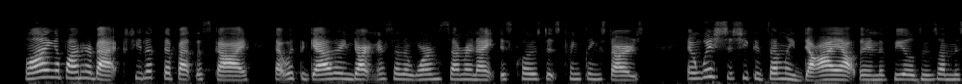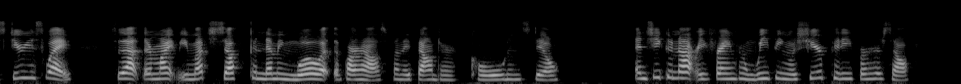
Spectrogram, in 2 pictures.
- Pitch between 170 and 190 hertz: No, high, 245 Hz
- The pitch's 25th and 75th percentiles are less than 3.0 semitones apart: Yes, narrow, 2.6 semitones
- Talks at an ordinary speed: No, fast, 225 wpm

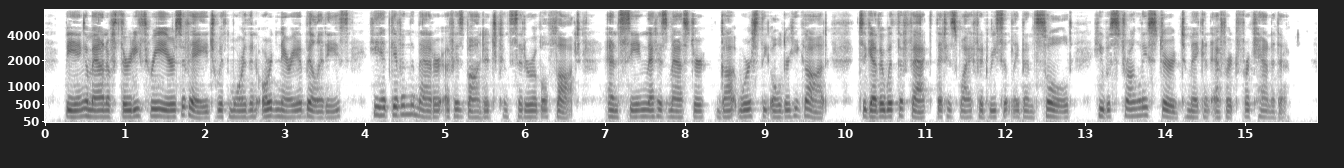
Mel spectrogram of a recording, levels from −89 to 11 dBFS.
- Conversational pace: No, fast, 210 wpm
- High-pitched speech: No, medium, 170 Hz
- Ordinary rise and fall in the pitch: No, narrow, 1.9 semitones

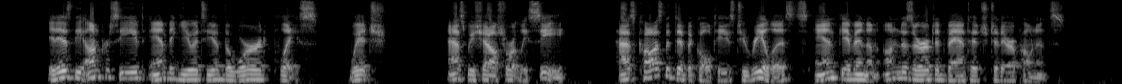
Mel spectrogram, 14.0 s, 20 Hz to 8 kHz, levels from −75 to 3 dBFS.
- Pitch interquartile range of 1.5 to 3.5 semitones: No, average, 4.9 semitones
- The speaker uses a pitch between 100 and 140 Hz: Yes, low, 135 Hz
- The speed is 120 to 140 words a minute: Yes, slow, 135 wpm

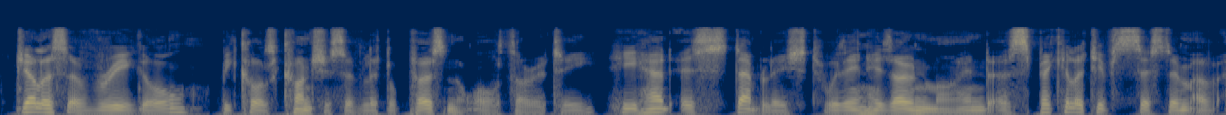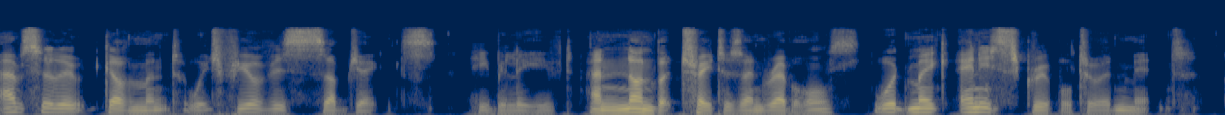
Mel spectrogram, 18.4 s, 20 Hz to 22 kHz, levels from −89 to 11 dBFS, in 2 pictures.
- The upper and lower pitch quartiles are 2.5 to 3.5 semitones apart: No, average, 4.4 semitones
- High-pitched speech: No, low, 115 Hz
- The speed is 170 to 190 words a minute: No, slow, 135 wpm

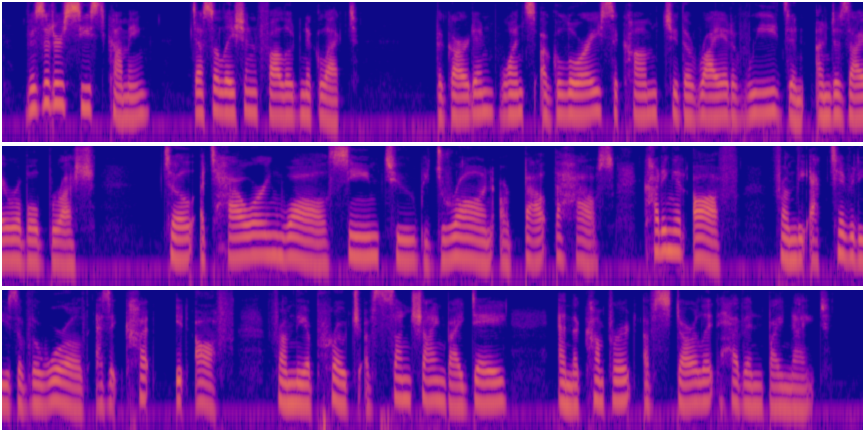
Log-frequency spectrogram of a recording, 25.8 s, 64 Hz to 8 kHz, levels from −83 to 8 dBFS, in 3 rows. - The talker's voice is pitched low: No, medium, 160 Hz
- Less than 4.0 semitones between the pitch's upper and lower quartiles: Yes, narrow, 2.6 semitones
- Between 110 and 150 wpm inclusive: Yes, average, 145 wpm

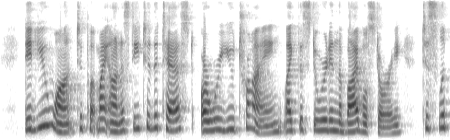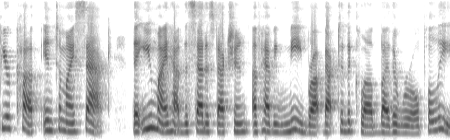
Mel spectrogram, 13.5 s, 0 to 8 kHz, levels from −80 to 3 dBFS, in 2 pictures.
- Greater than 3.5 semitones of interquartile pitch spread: Yes, average, 4.5 semitones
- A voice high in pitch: Yes, high, 195 Hz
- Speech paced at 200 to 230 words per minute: Yes, fast, 205 wpm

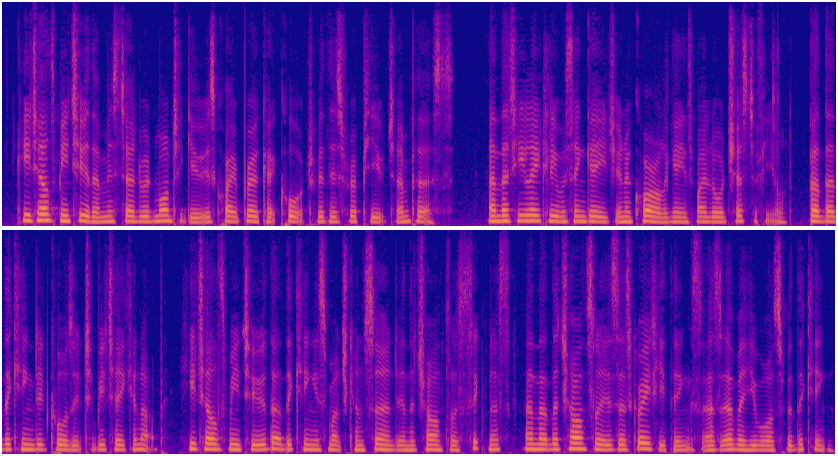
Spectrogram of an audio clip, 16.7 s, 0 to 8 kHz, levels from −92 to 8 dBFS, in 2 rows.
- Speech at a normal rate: No, fast, 260 wpm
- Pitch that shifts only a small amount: Yes, narrow, 1.9 semitones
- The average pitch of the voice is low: No, medium, 175 Hz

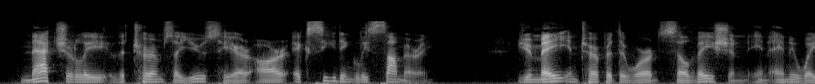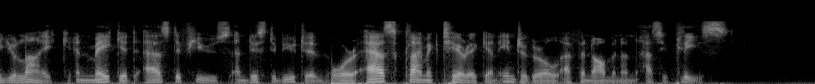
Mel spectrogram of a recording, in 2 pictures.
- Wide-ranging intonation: No, average, 3.9 semitones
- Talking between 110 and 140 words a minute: Yes, slow, 135 wpm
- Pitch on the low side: Yes, low, 100 Hz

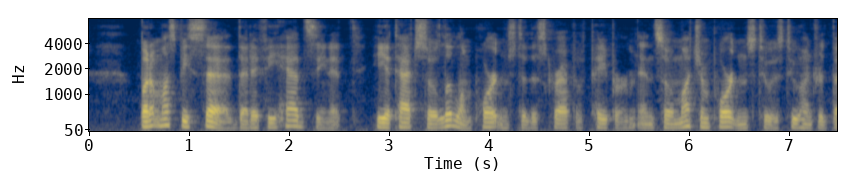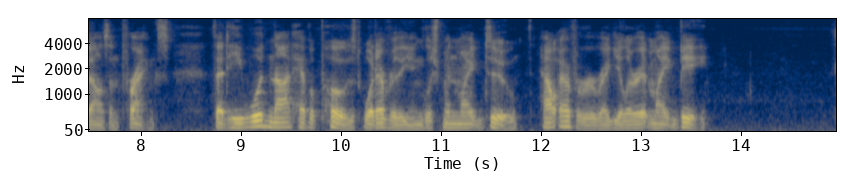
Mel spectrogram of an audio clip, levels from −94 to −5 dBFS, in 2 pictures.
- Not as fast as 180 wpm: No, average, 190 wpm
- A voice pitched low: Yes, low, 105 Hz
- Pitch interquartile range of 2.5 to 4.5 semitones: Yes, average, 4.2 semitones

